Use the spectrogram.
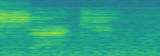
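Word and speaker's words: Psaki: of that gen passage yankee i know it's saki that's what saki's better i like pasaki better it's spelled passage that they're they're you know pneumonia uh honestly it's pisseki uh she sets new tone in biden's first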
